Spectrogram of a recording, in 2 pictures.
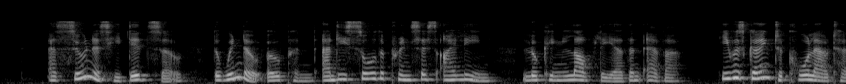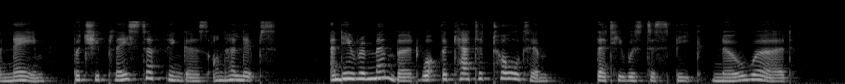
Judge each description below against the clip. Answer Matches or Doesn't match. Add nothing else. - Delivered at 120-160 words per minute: Doesn't match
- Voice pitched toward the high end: Matches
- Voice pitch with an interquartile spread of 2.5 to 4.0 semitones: Doesn't match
